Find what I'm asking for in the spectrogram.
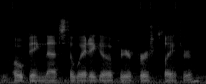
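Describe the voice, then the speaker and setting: A man's voice: low-pitched, monotone, rapid-fire, creaky, a bit bright. A man livestreaming a video game with casual, laid-back, offhand commentary.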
